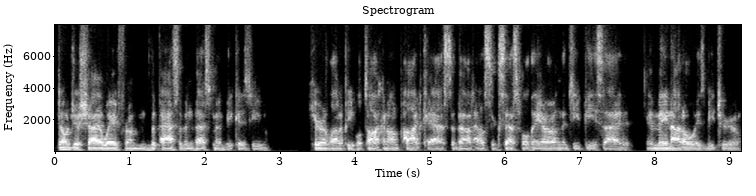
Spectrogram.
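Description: A man in his thirties, a podcast guest, giving measured, thoughtful answers with frequent ums over a video call. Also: low voice, fairly even intonation, fairly bright tone, husky. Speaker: podcast guest, real estate investor. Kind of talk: casual interview answers. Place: indoor room, video call.

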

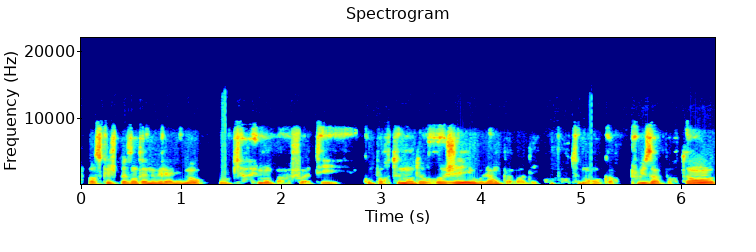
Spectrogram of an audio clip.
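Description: A man's voice: mid-range voice, dark tone, husky, dry recording. A man in his thirties, an occupational therapist, explaining patiently with examples in a video call interview. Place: home office with window. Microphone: headset on video call. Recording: muffled video call audio.

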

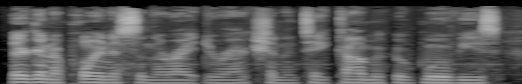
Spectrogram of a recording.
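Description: A man's voice: mid-range voice, flat delivery, rapid-fire, darkish tone. A man from upstate New York co-hosting a podcast in casual chat, sounding stuffy and congested. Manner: easygoing, chatty with fillers. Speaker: podcast co-host.

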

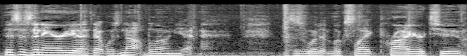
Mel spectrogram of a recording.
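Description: A man's voice: medium pitch, steady tone, moderate pace. Plain-spoken man outdoors, noisy phone audio. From United States. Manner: plain, matter-of-fact, with fillers and restarts. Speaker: pressure washing contractor. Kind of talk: casual walkthrough narration. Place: outdoor high school stadium stands.

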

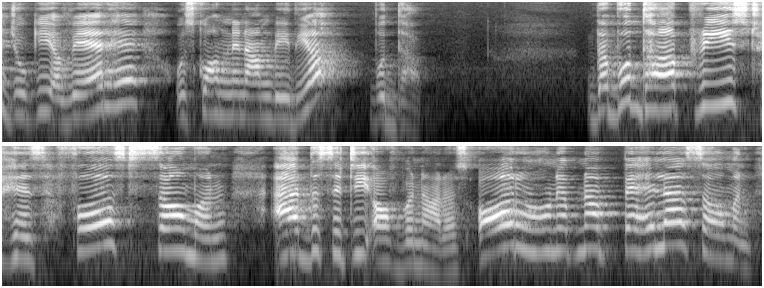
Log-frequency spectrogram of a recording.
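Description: A young woman teacher with an Indian accent explaining a lesson, reading English text slowly and then explaining it quickly while asking the class questions. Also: high voice, bright, forceful tone. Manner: asks the class questions, frequent "okay" and "right". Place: studio in front of a smartboard.

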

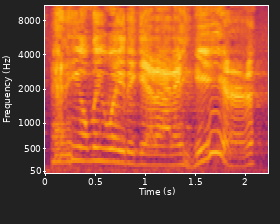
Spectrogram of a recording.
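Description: A woman voicing a spiteful, manic little talking flower villain in an animated comic dub, childish, mocking and theatrical. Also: mid-range voice, moderate pace, gravelly. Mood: menacing taunting. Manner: mocking, sneering, theatrical, prone to shrieking. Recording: long reverb, music behind the voice.

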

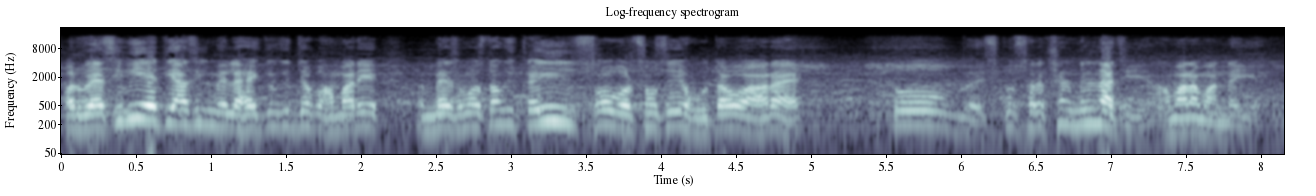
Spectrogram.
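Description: A man's voice: fairly high pitch, lively intonation, brisk, crowd noise. A middle-aged man from India giving his opinion in an interview, earnest and explanatory. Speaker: festival-goer interviewed.

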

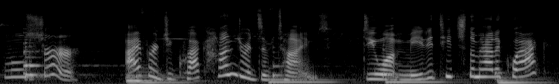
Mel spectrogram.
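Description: A performer voicing a gentle, helpful young boy bear cub in a children's cartoon, earnest and reassuring. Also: very high-pitched, very animated, unhurried, loud music behind the voice, exaggerated voice.

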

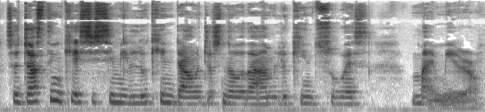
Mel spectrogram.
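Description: A woman's voice: mid-range voice, steady tone, normal speed, a bit bright. Chatty woman doing a makeup tutorial. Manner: chatty, self-mocking, repeats words for emphasis. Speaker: beauty vlogger. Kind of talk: casual makeup tutorial chat. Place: small home room, indoors.

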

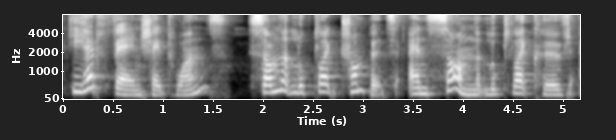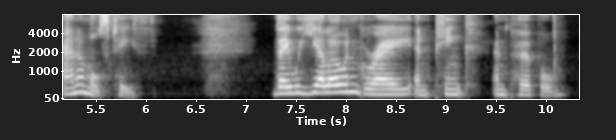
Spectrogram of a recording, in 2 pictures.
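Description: A woman narrating a children's picture book expressively, with deliberate emphasis on key phrases. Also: medium pitch, expressive, a little mellow.

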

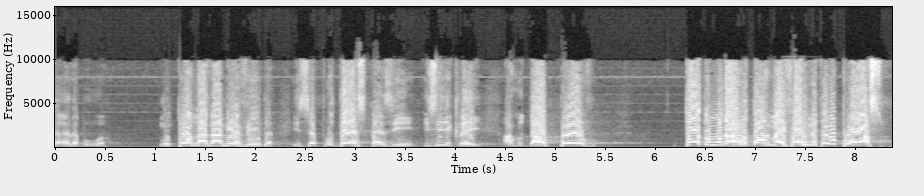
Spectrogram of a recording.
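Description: A man in his forties with a Pernambuco accent giving an angry, shouting speech as a city councilman at a desk microphone. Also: very high-pitched. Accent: Pernambuco Brazilian Portuguese. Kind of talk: heated council floor speech. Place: council chamber indoors. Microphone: desk microphone on stand. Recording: long reverb of a council hall.

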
